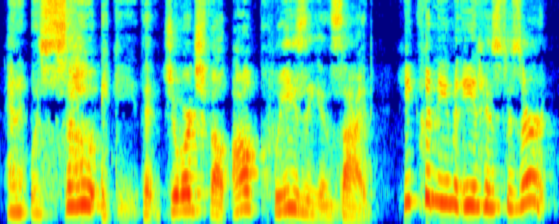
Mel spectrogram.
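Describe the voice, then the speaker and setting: Animated woman reading stories to children. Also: on the high side, normal speed. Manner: expressive, asks listeners questions. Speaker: children's storyteller. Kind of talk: animated read-aloud storytelling with asides to children.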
